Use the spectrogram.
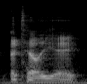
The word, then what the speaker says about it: Atelier: played many of the Atelier games. Or Atelier. I think is technically how you're supposed to pronounce it.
